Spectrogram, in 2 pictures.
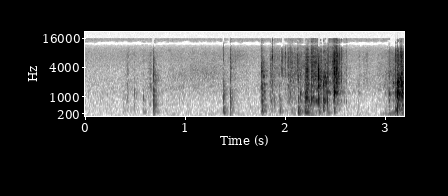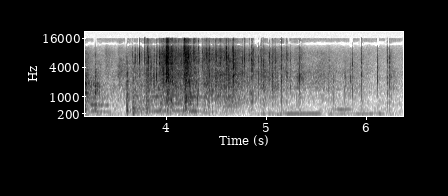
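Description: Unboxing packaging being handled: a plastic-bagged accessory and the cardboard box inner tray crinkling and rustling as they are pulled out, in irregular bursts, with a sharp loud crackle about three seconds in.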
